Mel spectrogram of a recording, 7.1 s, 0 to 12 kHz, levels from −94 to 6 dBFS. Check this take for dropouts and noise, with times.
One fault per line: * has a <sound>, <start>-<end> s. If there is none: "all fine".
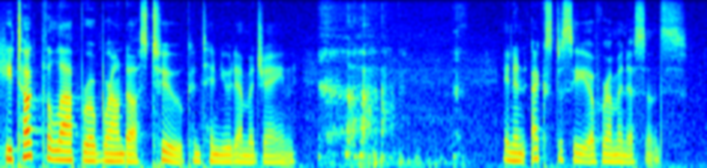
* has a laugh, 3.2-4.7 s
